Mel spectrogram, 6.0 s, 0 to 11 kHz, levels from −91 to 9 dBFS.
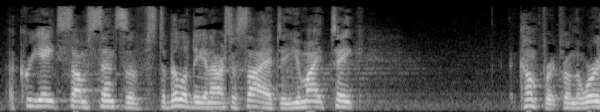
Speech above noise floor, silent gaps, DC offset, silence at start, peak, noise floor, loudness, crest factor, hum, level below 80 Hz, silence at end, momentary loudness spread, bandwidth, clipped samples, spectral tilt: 36 dB; none; under 0.1%; 0.1 s; 0 dBFS; -50 dBFS; -15 LUFS; 14 dB; none; -58 dBFS; 0 s; 6 LU; 9.2 kHz; under 0.1%; -6 dB/octave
